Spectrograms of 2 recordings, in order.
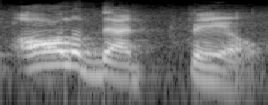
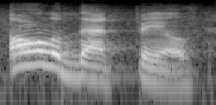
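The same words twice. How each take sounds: The two takes are said the same way.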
